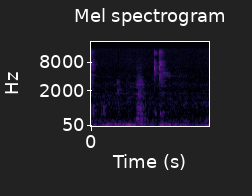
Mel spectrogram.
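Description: Near silence: faint room tone with a few soft computer-mouse clicks.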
